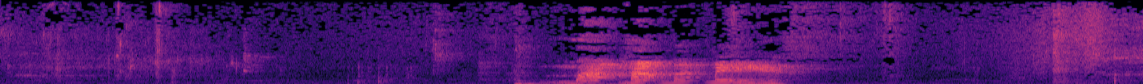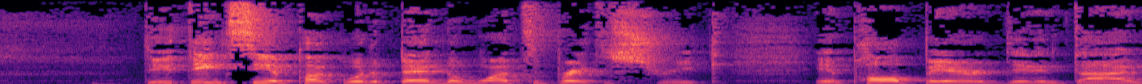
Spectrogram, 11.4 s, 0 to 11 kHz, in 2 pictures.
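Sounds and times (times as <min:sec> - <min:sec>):
person sipping and swallowing water: 0:00.0 - 0:02.4
speech: 0:02.9 - 0:04.1, 0:06.4 - 0:11.4.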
